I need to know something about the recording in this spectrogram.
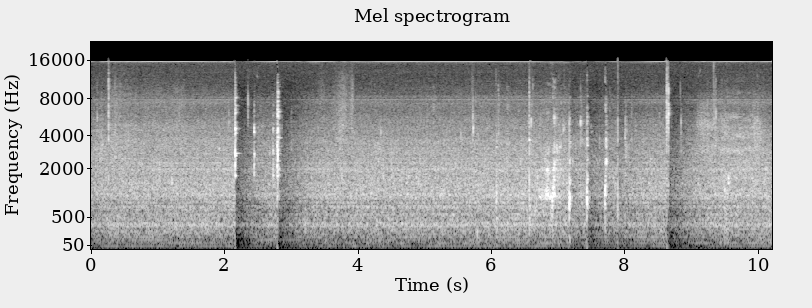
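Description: Steady background hum with a few light clicks and clinks while hot sauce is tasted off a metal spoon: a couple near three seconds in and a quick cluster around seven seconds in.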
